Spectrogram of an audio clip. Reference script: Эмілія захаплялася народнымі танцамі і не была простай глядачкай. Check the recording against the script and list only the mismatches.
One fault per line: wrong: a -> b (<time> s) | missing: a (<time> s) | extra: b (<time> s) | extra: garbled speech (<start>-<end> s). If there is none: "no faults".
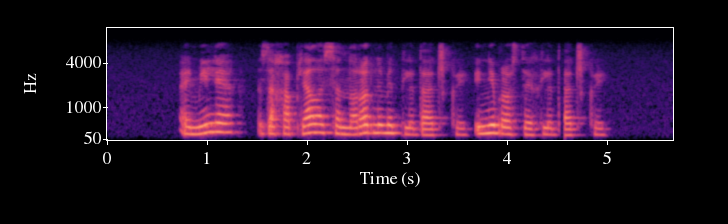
wrong: танцамі -> глядачкай (3.0 s)
missing: была (3.9 s)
